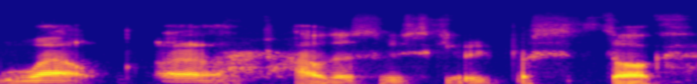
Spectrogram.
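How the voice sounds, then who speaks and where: A man talks at a very slow pace. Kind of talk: casual chat. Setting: live stream.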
